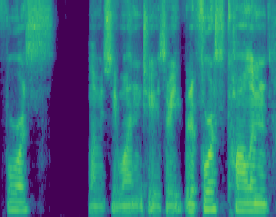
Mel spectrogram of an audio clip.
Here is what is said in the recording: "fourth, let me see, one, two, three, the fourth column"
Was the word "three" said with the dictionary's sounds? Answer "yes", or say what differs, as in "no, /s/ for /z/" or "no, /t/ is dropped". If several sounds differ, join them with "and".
yes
